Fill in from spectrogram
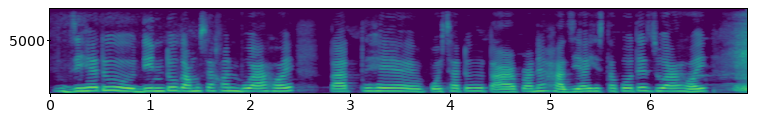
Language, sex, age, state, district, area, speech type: Assamese, female, 30-45, Assam, Dibrugarh, rural, spontaneous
